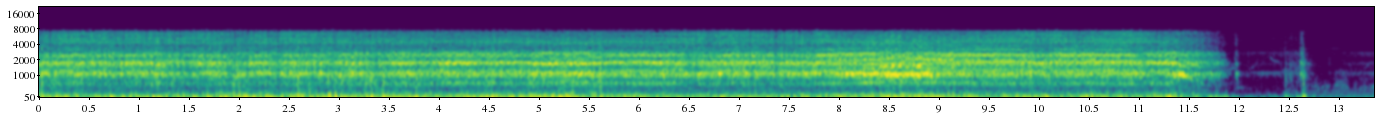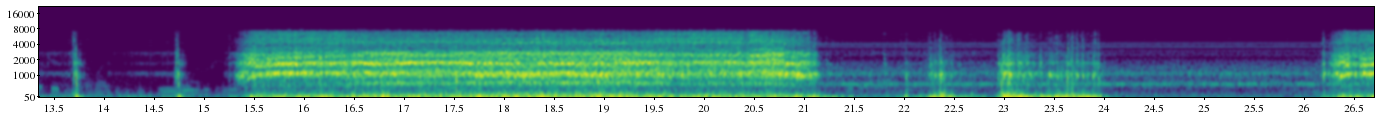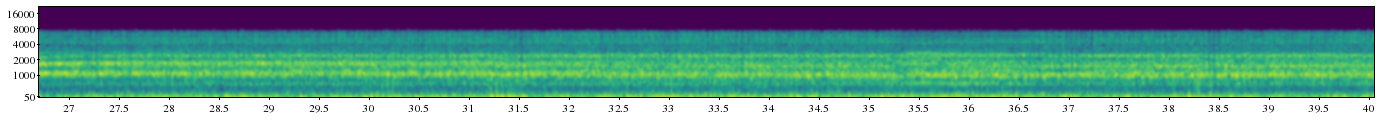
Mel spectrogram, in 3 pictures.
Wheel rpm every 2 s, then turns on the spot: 160, 160, 160, 160, 160, 100, 0, 50, 160, 160, 60, 10, 0, 130, 160, 160, 160, 160, 160, 160.
20-24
